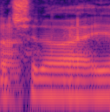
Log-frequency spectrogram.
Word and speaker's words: Chennai: And also one in Chennai, I think is how you say that one. So In Chennai, yeah.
